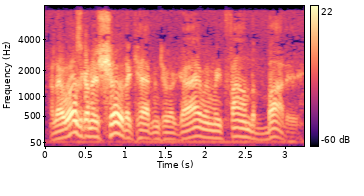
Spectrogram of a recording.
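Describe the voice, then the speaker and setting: A man's voice: mid-range voice, expressive, fairly quick, a little mellow, husky. An American man acting a glum, resigned cabin owner with a plain, downbeat delivery, in 1950s radio drama style. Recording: muffled vintage radio recording.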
